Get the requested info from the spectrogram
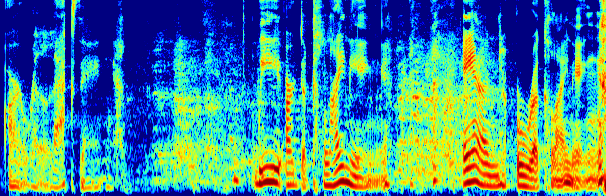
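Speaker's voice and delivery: whispered, slow and low; sleepy whisper. Acted. Joking about turning fifty, slow whispered drowse. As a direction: melt into the couch as you say it.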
